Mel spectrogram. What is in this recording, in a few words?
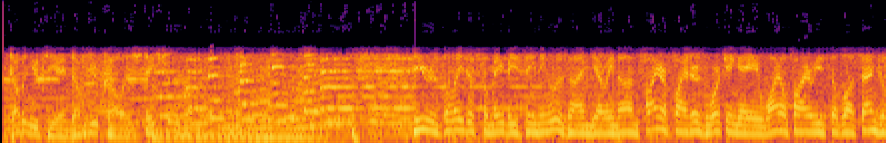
news; abc news; wtaw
